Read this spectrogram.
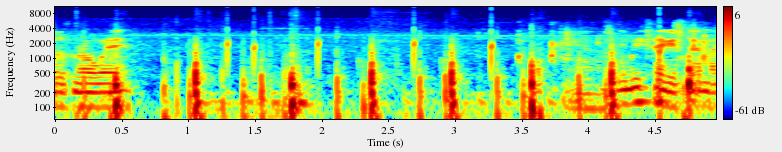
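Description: A pickaxe chips at stone blocks in quick, regular knocks.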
